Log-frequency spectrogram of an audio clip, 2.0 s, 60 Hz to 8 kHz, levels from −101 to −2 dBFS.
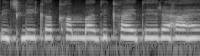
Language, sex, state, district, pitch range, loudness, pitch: Hindi, female, Bihar, Araria, 290-300 Hz, -29 LUFS, 295 Hz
